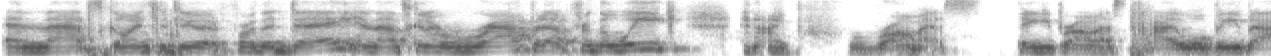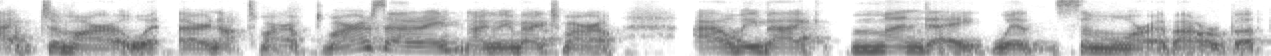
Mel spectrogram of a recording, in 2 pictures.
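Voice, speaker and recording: Low-pitched woman reading a story aloud. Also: fairly even intonation, a little fast, dull audio. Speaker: read-aloud reader. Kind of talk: expressive storybook narration.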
